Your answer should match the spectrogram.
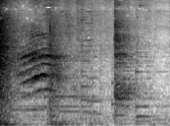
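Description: A sharp click at the very start, then a young child's brief high-pitched vocal sound with rising and falling pitch, over background music.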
